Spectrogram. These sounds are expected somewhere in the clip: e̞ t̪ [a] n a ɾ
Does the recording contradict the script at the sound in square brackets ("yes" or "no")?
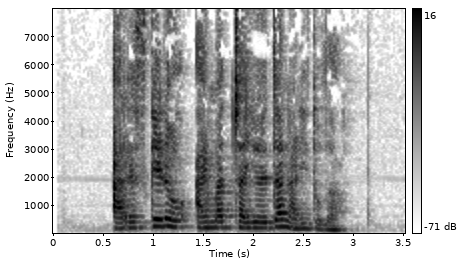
no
